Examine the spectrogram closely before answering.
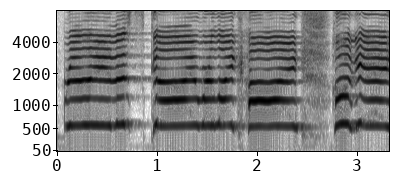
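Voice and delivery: high, loud frightened squeal; acted panic. Terrified rider peeking down from the coaster, panicked squeal. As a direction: squeal in hammed-up terror.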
